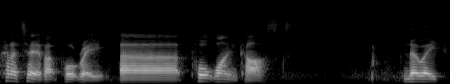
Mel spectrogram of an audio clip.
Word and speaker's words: Ruighe: Rouge. Port Rouge. No, it's not. Don't lie to me. Port Ruighe. Port Ruighe. That's how you pronounce it.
